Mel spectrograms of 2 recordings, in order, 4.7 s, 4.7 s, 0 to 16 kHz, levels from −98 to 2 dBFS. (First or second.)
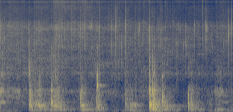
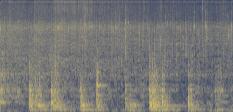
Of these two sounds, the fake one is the first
